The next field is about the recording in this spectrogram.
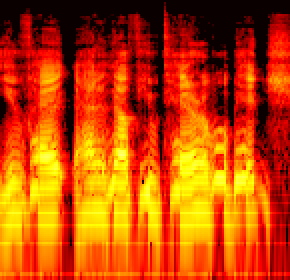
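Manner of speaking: swooping rat voice with a German tinge. Asked what voice the rat had, the speaker repeats its line in the Jubba rat voice. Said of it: "It's the Jubba rat".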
